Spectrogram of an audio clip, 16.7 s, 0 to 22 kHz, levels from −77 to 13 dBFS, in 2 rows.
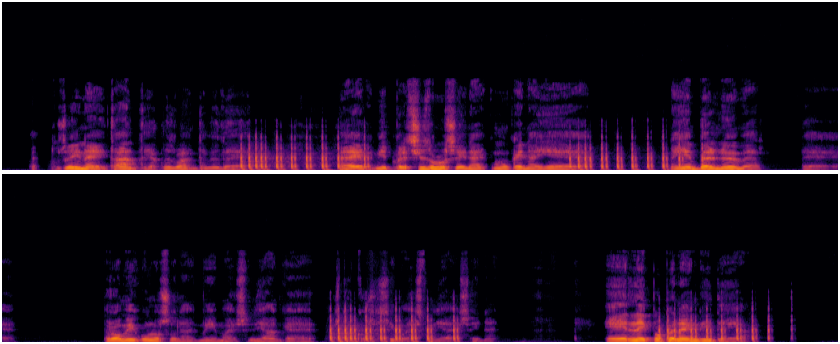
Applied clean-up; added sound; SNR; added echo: neural mask model RNNoise.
